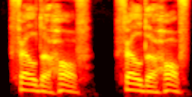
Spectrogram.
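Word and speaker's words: Felderhof: high, expected equals Kahlimahan Tahan, Kal Iman Tan, Felder Hoff person, risk equals normal, Dutch origin, TTS may clip final syllable, Freeport Mi'kmaq Ran, company, risk equals normal,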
